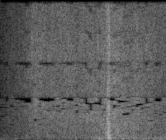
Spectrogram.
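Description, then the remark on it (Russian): Water splashes and rushes steadily in a fountain on a quiet night, a continuous broad hiss with a single brief burst partway through. Nobody speaks. “А ночь тихая, слышался только шум воды в фонтане.”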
